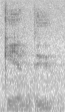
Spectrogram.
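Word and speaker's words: sgian-dubh: And it's pronounced S-G-I-A-N-D-U-B-H, I think. – Mm-hmm. – And it's just pronounced skiandu. – Skiandu. – Skiandu. It's just Gaelic. They leave out... – Why have all those extra words? – Yeah, they leave out like half the words.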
